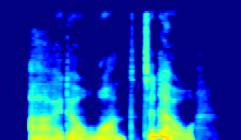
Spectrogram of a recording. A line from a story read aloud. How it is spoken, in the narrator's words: Granny said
